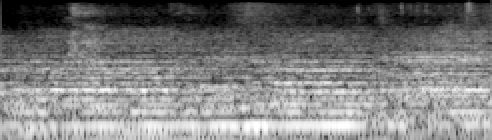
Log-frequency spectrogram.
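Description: A large choir singing held chords, the harmony moving to a new chord at the start and again near the end.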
